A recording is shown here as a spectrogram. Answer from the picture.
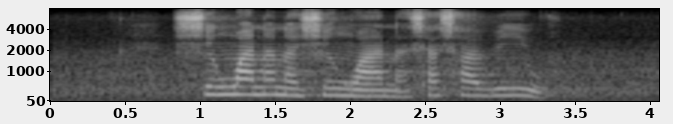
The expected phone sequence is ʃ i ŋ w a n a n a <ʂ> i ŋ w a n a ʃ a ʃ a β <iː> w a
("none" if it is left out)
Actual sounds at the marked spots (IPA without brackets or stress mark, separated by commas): ʃ, iː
